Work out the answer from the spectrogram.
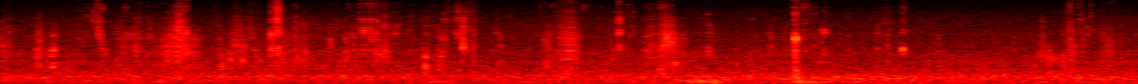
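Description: Close-miked chewing of a mouthful of food, with small wet mouth clicks scattered throughout and a sharper click about five seconds in.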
